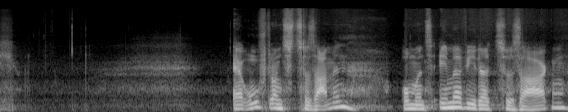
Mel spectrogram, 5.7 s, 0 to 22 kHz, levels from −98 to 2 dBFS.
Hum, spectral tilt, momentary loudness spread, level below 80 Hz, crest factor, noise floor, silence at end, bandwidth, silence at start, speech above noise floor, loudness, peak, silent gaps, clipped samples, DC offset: none; -6 dB/octave; 12 LU; -66 dBFS; 18 dB; -64 dBFS; 0 s; 16 kHz; 0 s; 38 dB; -27 LUFS; -12 dBFS; none; under 0.1%; under 0.1%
